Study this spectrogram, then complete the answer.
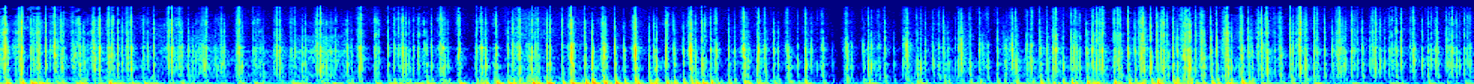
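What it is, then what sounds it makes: Cardboard matchbox, hollow. A large, closed, hollow cardboard matchbox with a red-orange label is tapped quickly with fingertips and short nails. The rapid, uneven taps make dry, clicky, hollow thuds with a deep low body and very short decay, briefly softening around the middle before picking back up.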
